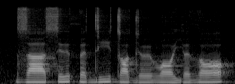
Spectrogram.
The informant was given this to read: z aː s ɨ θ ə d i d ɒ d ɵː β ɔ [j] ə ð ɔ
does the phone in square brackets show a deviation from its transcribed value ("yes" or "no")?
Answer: no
